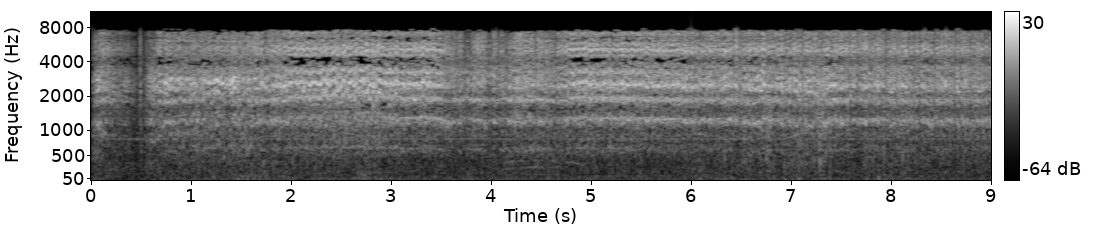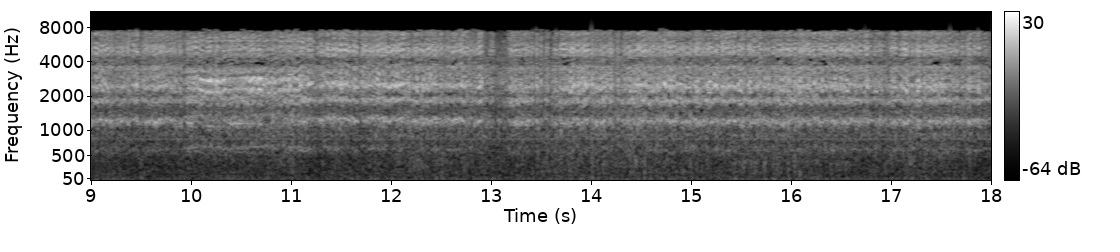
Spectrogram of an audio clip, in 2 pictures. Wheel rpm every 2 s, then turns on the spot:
90, 160, 160, 160, 160, 160, 160, 160, 160.
none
